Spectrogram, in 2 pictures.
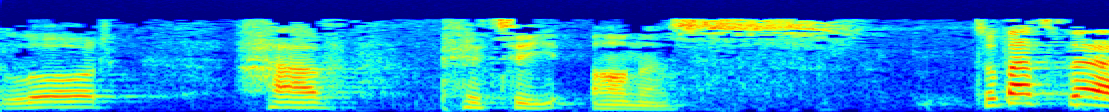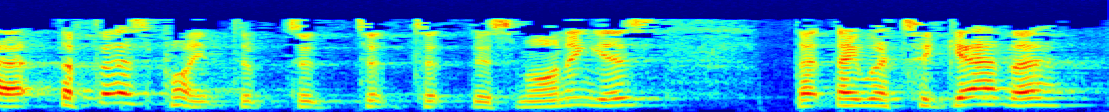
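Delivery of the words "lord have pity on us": slow pleading. Retold or imitated. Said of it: "And they just had".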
